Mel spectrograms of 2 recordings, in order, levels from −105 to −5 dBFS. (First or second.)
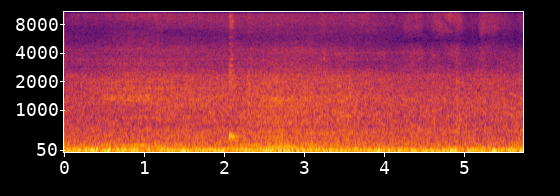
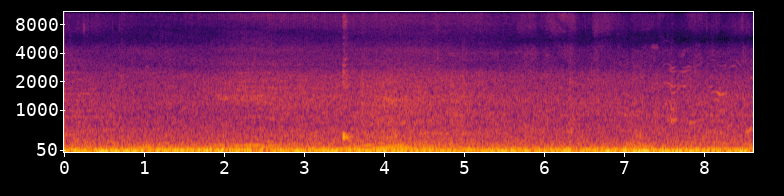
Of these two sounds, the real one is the second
